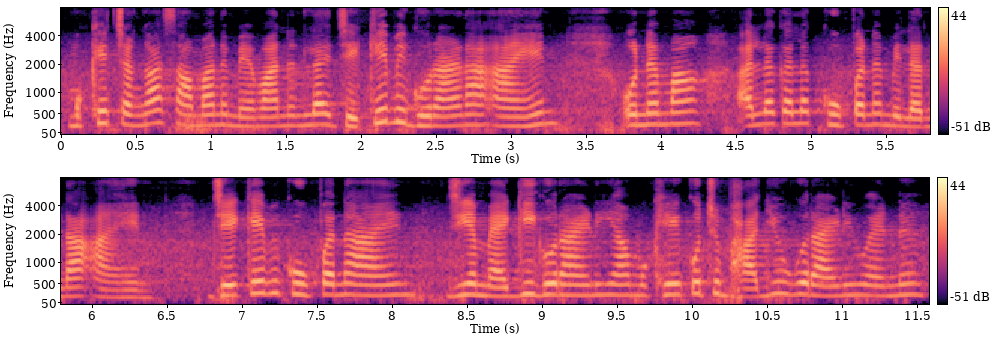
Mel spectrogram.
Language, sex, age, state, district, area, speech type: Sindhi, female, 30-45, Madhya Pradesh, Katni, urban, spontaneous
